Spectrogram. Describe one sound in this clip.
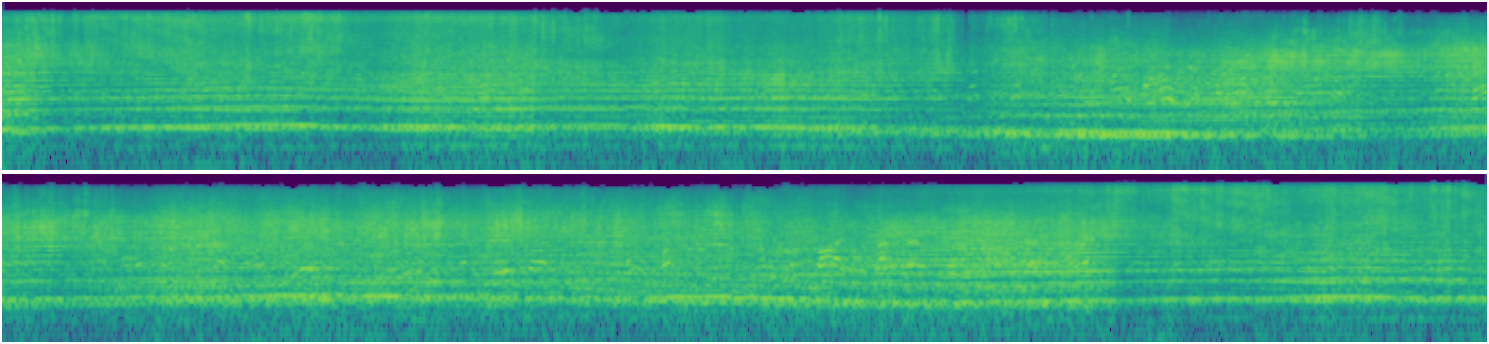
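Race car engines roar loudly as the cars speed around a track.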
